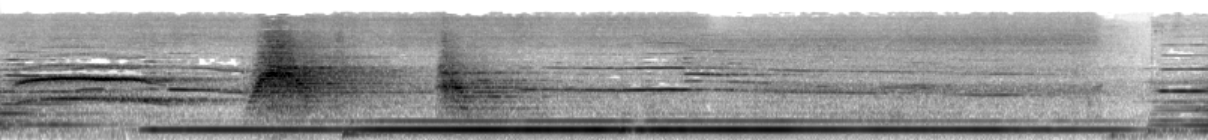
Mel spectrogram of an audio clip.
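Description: Contemporary chamber music for flute, clarinet, bass trombone, viola and cello: a short slide up and back down in pitch that sounds cat-like, then a long held low note, with two short noisy attacks about a second apart and a higher note joining midway.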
